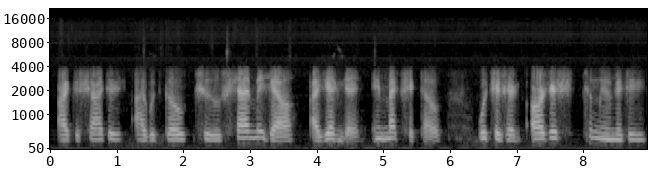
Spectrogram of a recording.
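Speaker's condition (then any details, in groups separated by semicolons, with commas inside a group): Tongue cancer; could not speak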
